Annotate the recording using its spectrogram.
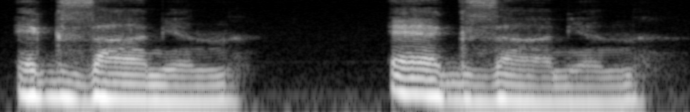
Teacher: This word, of course, begins not with yeah, but with ah.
